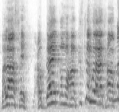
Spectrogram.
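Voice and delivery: loud, high, furious yelling with a laugh; drunken angry shout. Acted. Drunk son rounds on his father for coming, furious laughing shout. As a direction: scream it at him, half laughing in contempt.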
